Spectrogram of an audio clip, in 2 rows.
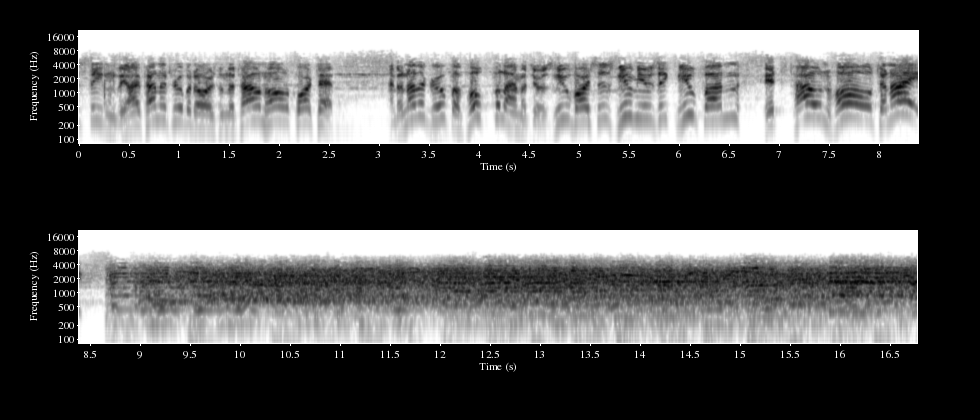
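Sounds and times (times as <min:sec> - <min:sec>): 
speech: 0:00.1 - 0:09.3
crowd cheering: 0:08.7 - 0:16.7
shouts and whoops: 0:09.0 - 0:16.7.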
